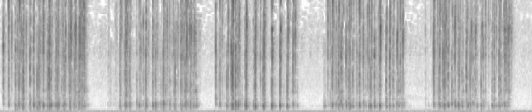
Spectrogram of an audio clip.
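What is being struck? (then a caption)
Plastic paddle hairbrush with plastic pin bristles. Long nails scratch across the plastic pin bristles of a black plastic paddle hairbrush held in hand and tap its plastic body, making bright, dense, crackly raking in bursts of about a second. Each burst is separated by a brief quiet gap, over a steady low hum.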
